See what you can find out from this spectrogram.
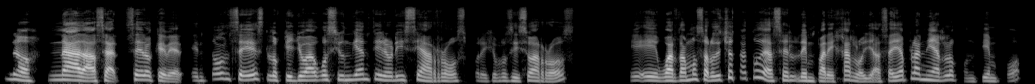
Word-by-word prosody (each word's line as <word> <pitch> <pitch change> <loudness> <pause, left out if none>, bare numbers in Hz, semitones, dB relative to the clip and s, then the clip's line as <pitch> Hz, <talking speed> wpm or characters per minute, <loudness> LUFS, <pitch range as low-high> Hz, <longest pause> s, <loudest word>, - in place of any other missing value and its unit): No, 195 -8 0
nada, 205 -6 +8
o - - 0
sea, - - +3
0 210 -3 0
que - - 0
ver. 130 -2 -2
Entonces, 225 +4 -3
lo 195 -2 -3
que 190 -1 -2
yo 190 +1 0
hago, 195 +3 +1
si 210 0 -4
un 205 0 -5
día 225 - -1
anterior 215 -5 -3
hice 205 +1 -4
arroz, 160 0 -3
por 170 - -17
ejemplo, 160 +3 -12
se 160 -1 -6
hizo 170 +4 -2
arroz, 145 -4 -4 0.5
eh 185 0 -4
eh, - - -2
guardamos 185 +6 +2
arroz. 190 - +2
De - - -1
hecho, 310 +7 -3
trato 305 +3 -9
de - - +3
hacer, 190 +3 -3
de 175 - -1
emparejarlo, 155 0 -2
ya 140 0 -4
sea, 170 +4 -3
ya 205 - 0
planearlo 210 -4 -1
con 140 -4 -21
tiempo 150 -2 -11
190 Hz, 230 wpm, -21 LUFS, 160-210 Hz, 0.5 s, nada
